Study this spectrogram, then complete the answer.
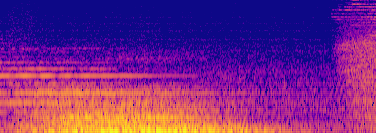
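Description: A low, soft humming chord swells and fades.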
